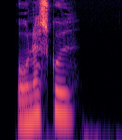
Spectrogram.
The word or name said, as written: underskud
